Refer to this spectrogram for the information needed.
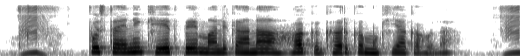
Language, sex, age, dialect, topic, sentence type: Bhojpuri, female, 36-40, Western, agriculture, statement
